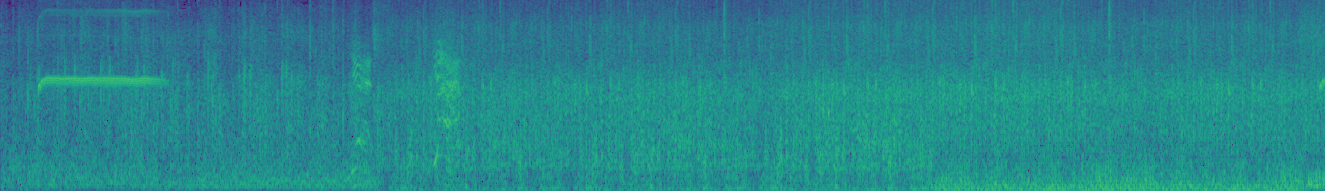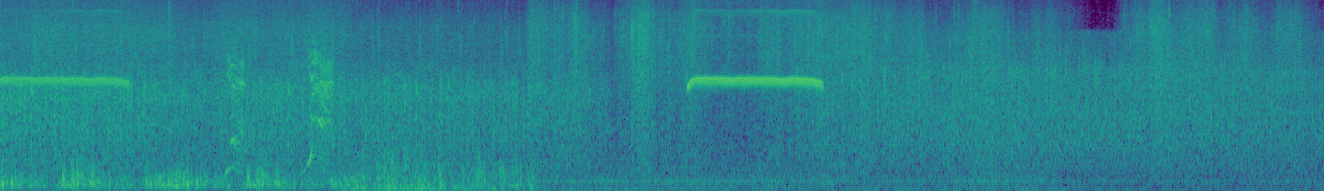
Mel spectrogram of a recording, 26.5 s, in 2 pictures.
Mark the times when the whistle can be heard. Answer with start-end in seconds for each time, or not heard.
0.3-1.8, 13.2-14.5, 20.1-21.6.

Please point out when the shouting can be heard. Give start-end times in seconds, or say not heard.
3.5-4.8, 15.4-16.8.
